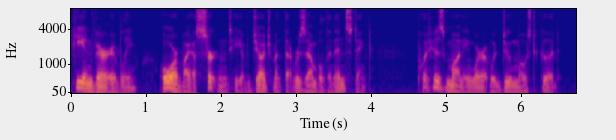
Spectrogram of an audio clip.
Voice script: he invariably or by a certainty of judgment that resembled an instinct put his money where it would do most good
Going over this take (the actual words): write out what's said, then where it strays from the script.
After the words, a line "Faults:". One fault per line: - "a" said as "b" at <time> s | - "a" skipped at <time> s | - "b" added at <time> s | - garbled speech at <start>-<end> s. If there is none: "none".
he invariably or by a certainty of judgment that resembled an instinct put his money where it would do most good
Faults:
none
